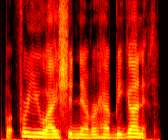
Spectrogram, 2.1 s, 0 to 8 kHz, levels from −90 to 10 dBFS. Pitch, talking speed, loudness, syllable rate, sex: 185 Hz, 255 wpm, -14 LUFS, 6.3 syllables/s, female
